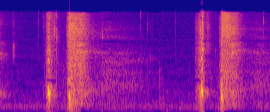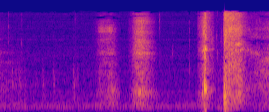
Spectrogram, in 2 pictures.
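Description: A rapid run of repeated sneezes, each with a sharp intake and forceful burst, about six or seven in five seconds; a sneezing fit.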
